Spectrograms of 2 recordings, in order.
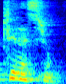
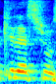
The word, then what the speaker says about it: chélation: C'est parce que ça vient du grec. Et en grec, en fait, ça se dit chélé. Chélé, c'est difficile à prononcer pour les Français, et du coup, on a préféré dire ké.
